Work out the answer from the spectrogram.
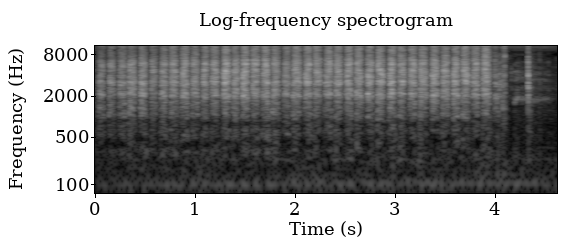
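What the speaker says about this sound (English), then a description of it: "you can sand some more places than others" Rhythmic sanding of a small scale-model wooden ladder, quick steady back-and-forth strokes close up, about two per second, stopping near the end with a faint click.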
